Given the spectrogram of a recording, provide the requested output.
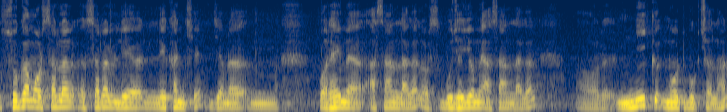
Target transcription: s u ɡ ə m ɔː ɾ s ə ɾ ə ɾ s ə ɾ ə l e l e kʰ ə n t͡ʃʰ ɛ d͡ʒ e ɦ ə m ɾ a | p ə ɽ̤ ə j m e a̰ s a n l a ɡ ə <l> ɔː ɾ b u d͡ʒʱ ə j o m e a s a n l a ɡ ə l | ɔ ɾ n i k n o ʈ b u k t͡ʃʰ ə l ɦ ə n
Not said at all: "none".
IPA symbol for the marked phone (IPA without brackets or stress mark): l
